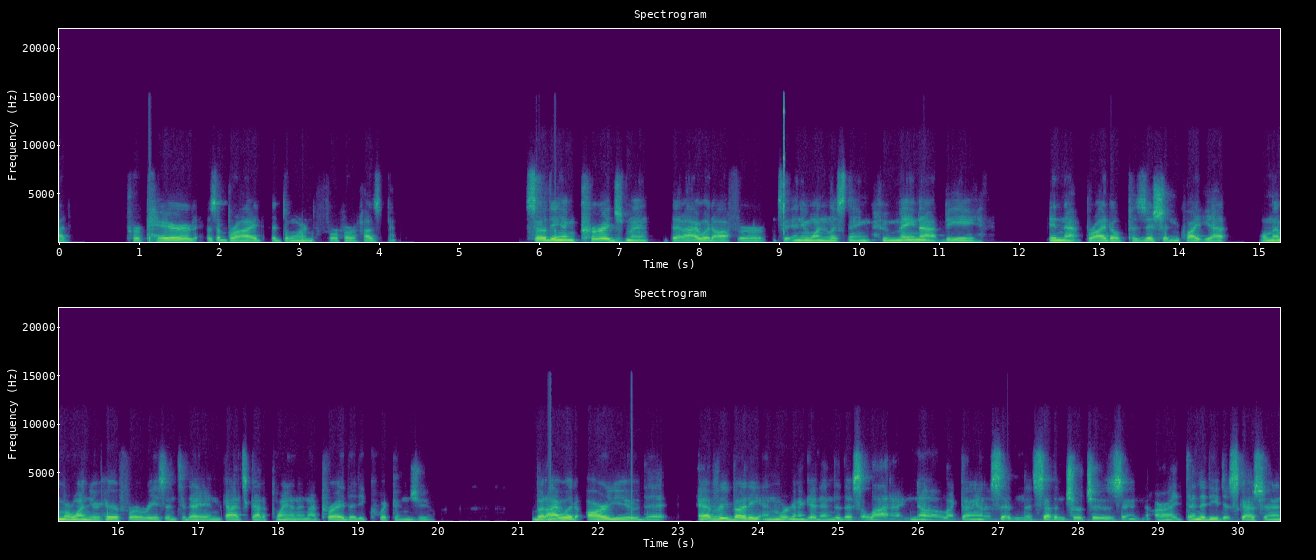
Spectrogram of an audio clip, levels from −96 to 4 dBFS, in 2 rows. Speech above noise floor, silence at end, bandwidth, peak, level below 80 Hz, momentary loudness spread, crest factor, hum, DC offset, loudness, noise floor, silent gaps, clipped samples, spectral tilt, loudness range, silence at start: over 67 dB; 0 s; 13 kHz; -6 dBFS; -54 dBFS; 12 LU; 18 dB; none; under 0.1%; -24 LUFS; under -90 dBFS; 0.32-0.83 s, 4.43-5.75 s, 11.91-12.34 s, 14.81-15.00 s, 20.18-20.26 s, 20.65-20.71 s, 20.96-21.18 s, 23.16-23.22 s; under 0.1%; -6 dB/octave; 5 LU; 0 s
